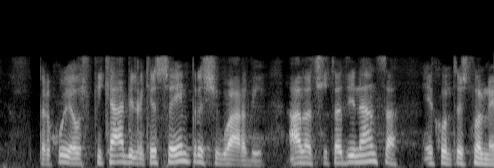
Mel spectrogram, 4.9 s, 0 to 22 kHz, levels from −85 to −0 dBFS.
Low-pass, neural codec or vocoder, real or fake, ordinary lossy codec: 5.4 kHz; codec, 16 kHz, 2 kbps, X-Codec, HuBERT features, trained on general audio; fake; none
